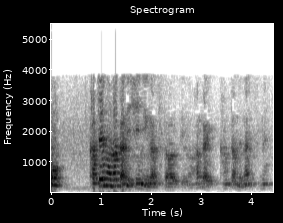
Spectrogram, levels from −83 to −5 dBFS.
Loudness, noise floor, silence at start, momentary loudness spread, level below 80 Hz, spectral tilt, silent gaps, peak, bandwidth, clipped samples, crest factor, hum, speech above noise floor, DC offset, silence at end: -14 LUFS; -39 dBFS; 0 s; 18 LU; -50 dBFS; -9.5 dB/octave; none; 0 dBFS; 4 kHz; under 0.1%; 14 dB; none; 24 dB; under 0.1%; 0 s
